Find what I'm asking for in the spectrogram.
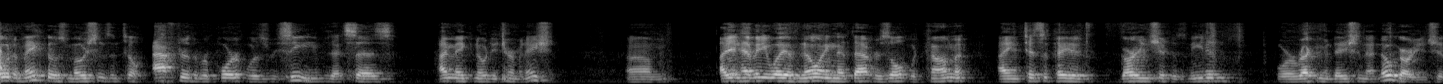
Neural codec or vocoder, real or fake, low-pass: autoencoder, 48 kHz, 128 numbers a frame, DAC-VAE, trained on Japanese speech; fake; 7.2 kHz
